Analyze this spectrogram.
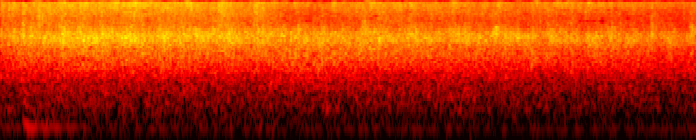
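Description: A church audience applauds in a dense, even clatter of many hands clapping that holds steady for about seven seconds without a break.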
